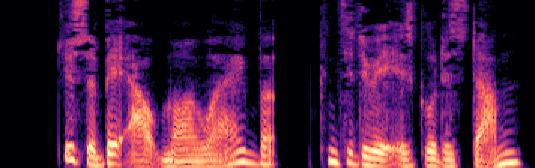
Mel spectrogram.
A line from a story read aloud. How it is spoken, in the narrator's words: said Billy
